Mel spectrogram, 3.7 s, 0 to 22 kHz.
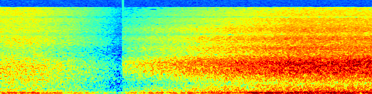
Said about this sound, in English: You may be able to hear the drone of the A65 in the background, which is the main road that links the city of Leeds with Ilkley and then the Yorkshire Dales beyond. It's quite contrasting to the peace of the place where I am at the moment.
